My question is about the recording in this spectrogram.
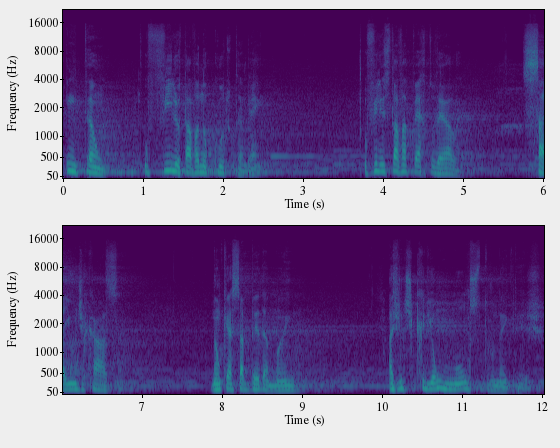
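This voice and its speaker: A man with a Brazilian Portuguese accent, a bishop preaching a sermon, telling stories with sudden swings from hushed to loud. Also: medium pitch, expressive, measured pace, long pauses, big-room sound, soft background music. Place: large church.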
